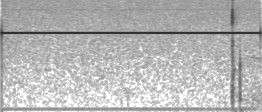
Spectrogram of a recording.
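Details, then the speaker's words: Simulated tinnitus, played to demonstrate the speaker's own constant high-pitched ringing: a steady, thin, high-pitched tone heard with no outside sound, which the brain makes up when damaged ear hair cells stop sending input. "yeah you hear that that's me all day every day living the dream anyhow because of the lack of information the brain figures that there must be some noise there you just can't hear it so it makes it up"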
